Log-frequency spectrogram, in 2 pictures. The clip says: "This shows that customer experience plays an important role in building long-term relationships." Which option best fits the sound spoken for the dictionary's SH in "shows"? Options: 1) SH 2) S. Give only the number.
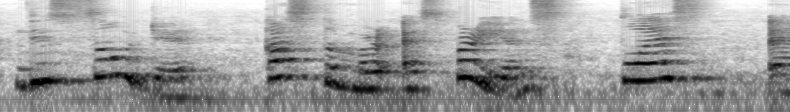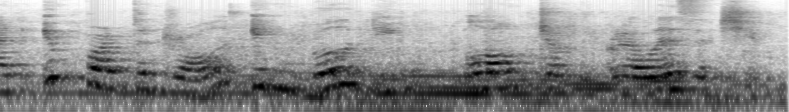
2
